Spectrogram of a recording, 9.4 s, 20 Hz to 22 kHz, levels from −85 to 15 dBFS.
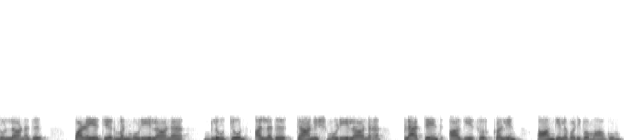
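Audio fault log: throughout: G.729 codec, 8 kbit/s model-based coding rebuilds speech from filter and pulse parameters, band-limited to roughly 150 Hz–3.4 kHz, leaving plainly rough, synthetic, muffled speech.
5.55–5.68 s: VoIP packet loss concealed by the speech codec, about 30 ms of frames missing, decoder extrapolates and fades, giving a brief buzzy or noisy smear before "ப்ளாட்டேண்ட் ஆகிய சொற்களின்".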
